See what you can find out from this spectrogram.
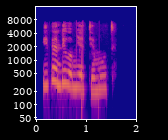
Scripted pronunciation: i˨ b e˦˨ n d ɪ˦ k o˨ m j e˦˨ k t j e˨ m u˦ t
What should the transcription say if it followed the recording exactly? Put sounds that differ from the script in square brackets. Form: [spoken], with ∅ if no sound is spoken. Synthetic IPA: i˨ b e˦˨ n d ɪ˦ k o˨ m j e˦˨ [∅] t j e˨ m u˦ t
